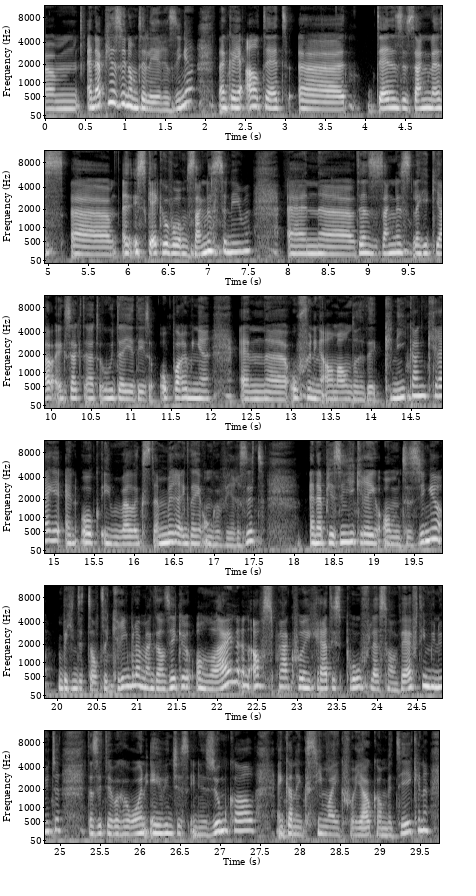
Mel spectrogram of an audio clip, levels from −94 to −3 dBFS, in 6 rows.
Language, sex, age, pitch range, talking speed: Dutch, female, 20-39, 180-230 Hz, 200 wpm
